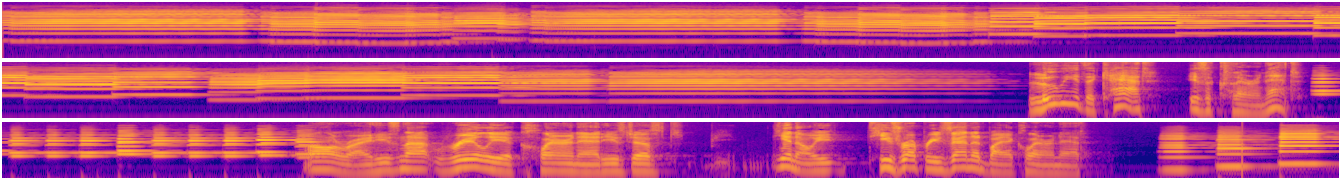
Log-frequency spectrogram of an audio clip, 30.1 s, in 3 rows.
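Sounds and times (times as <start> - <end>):
solo oboe playing a flowing melody: 0.0 - 17.7, 19.9 - 22.6, 28.8 - 30.0
speech: 17.8 - 19.8, 22.4 - 25.2, 25.9 - 28.2.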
